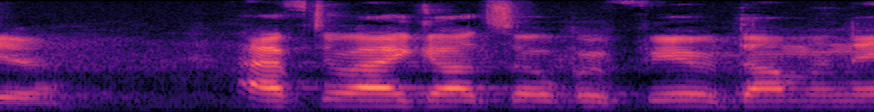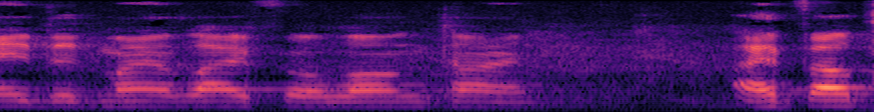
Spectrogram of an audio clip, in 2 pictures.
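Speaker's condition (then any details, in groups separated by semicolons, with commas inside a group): ALS; asked to talk slower, clearer, losing voice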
